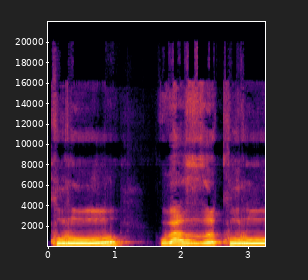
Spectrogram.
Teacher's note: Kəf hərfi incə samit. Kəfin məxrəci dilin sonu və dilçəyin axırındadır. Kuru, vəzkuru, ra dolu oxunacaq.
